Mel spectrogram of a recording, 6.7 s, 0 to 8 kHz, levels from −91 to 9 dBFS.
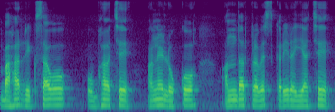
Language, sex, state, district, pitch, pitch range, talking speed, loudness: Gujarati, male, Gujarat, Valsad, 110 Hz, 110-115 Hz, 105 wpm, -19 LUFS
